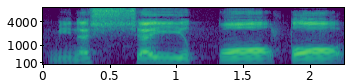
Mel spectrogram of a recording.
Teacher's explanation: من الشيطان الرجيم دي طاء مش تاء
